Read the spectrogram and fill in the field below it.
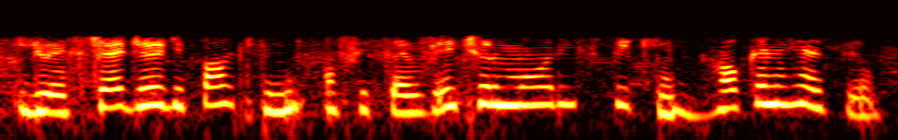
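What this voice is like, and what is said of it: Foreign, non-American accent. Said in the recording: “you work for the U.S. Treasury with that accent ... I don't even think you're a goddamn American”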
